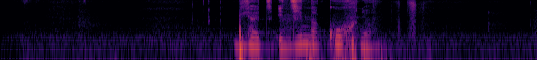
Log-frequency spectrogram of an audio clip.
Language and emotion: Russian, angry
